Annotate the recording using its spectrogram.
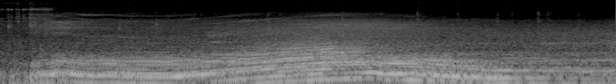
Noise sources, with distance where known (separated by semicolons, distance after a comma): engine of unclear size, near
